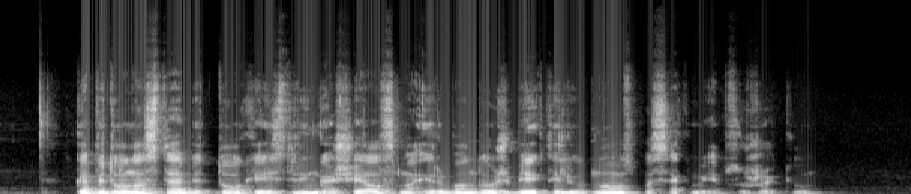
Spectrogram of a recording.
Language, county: Lithuanian, Vilnius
